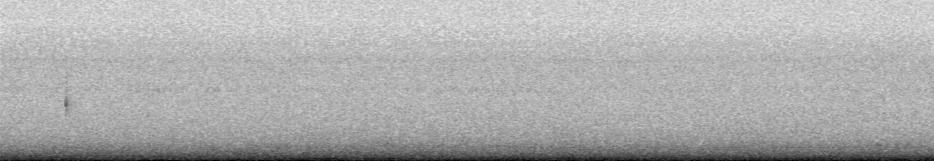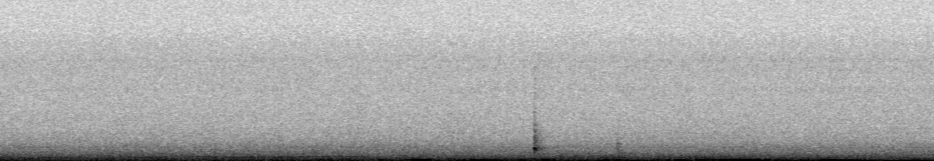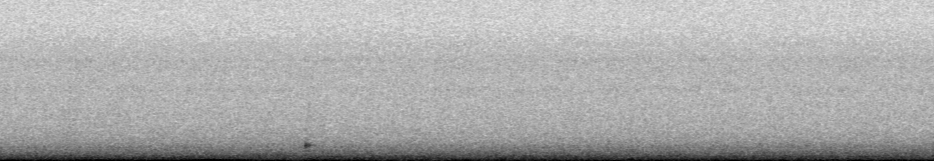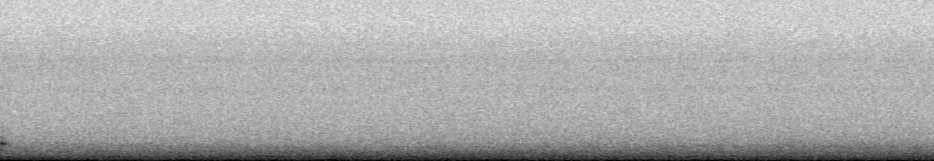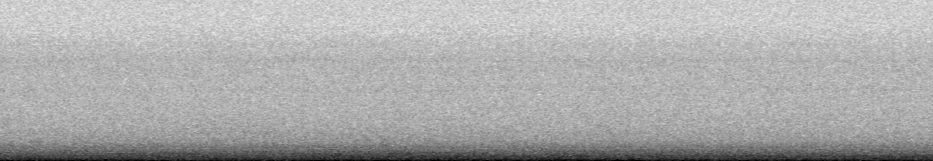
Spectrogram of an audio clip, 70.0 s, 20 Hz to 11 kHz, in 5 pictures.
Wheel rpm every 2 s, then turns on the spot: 0, 0, 0, 0, 0, 0, 0, 0, 0, 0, 0, 0, 0, 0, 0, 0, 0, 0, 0, 0, 0, 0, 0, 0, 0, 0, 0, 0, 0, 0, 0, 0, 0, 0, 0.
none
